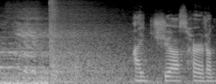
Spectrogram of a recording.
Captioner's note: yelling; gunshot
